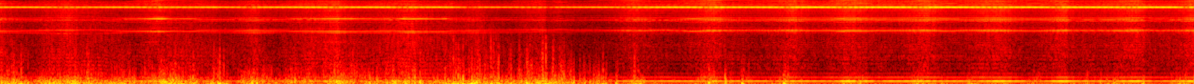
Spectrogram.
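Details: Low steady hum and faint constant high electronic tones over soft rumbling background noise, with no animal voice heard.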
